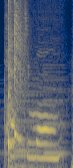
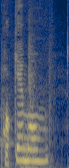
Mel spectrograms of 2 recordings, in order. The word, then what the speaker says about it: Pokemon: However, non-Japanese people pronounce it something like Pokemon or Pokemon. No. It's Pokemon.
